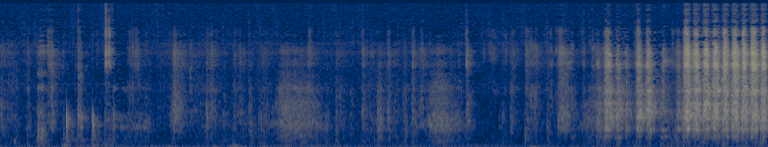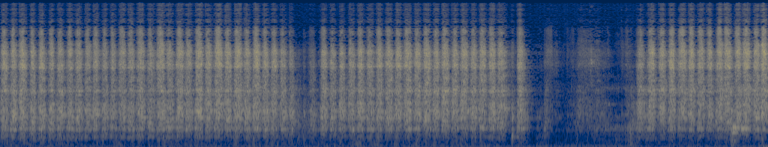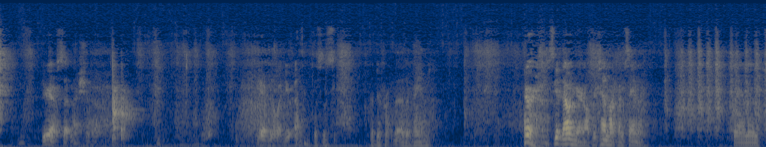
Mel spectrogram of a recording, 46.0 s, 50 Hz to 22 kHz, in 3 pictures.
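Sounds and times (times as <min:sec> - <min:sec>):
sanding car body filler: 0:12.1 - 0:26.0, 0:28.1 - 0:30.9.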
